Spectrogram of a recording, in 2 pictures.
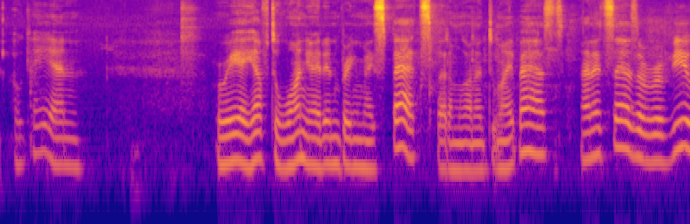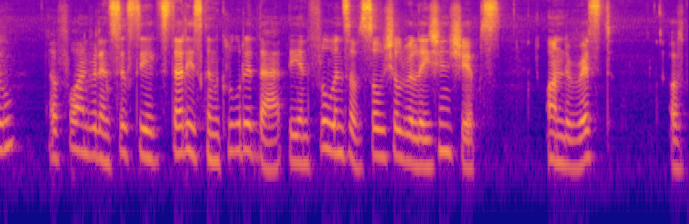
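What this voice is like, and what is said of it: Raspy, husky voice. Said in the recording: “sexy voice on the line ... My raspy voice”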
